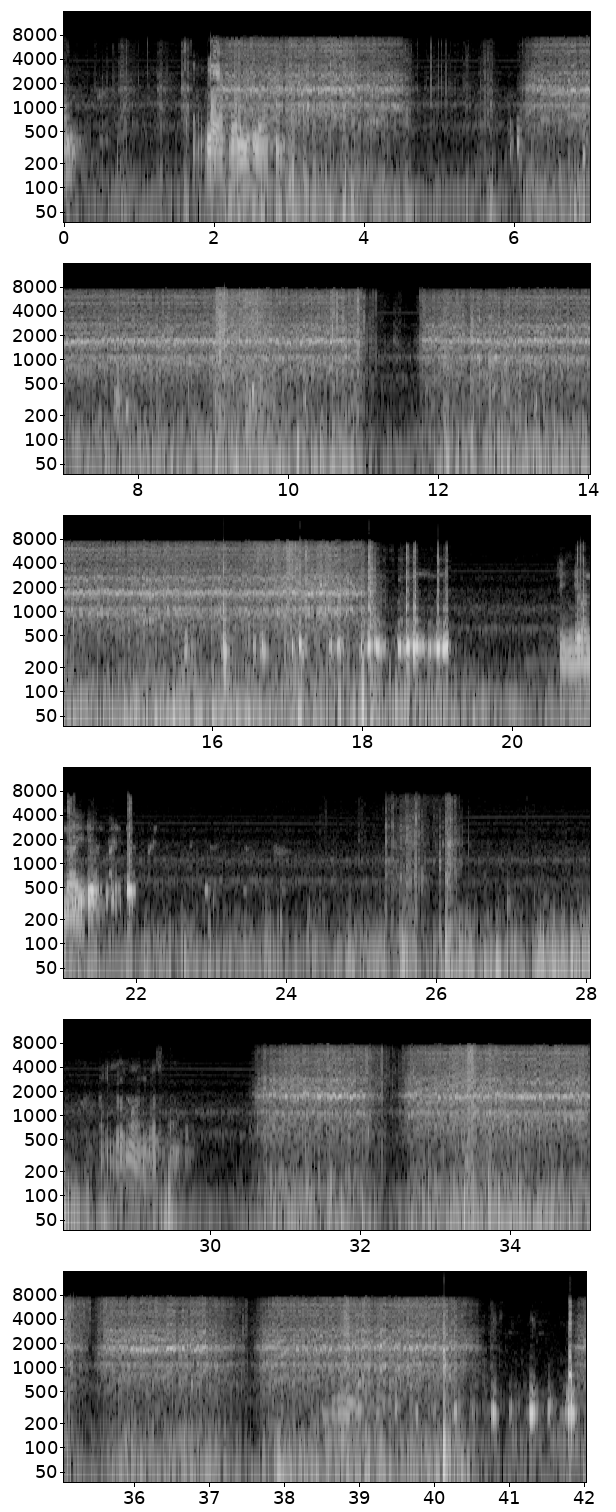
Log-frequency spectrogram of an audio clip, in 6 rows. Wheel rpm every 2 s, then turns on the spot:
10, 180, 40, 160, 210, 120, 190, 230, 200, 10, 0, 0, 0, 0, 0, 110, 150, 170, 150, 200, 50.
4-6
